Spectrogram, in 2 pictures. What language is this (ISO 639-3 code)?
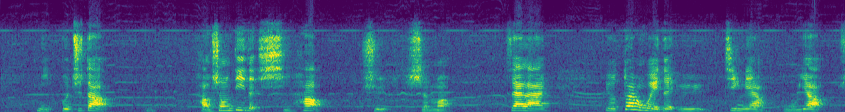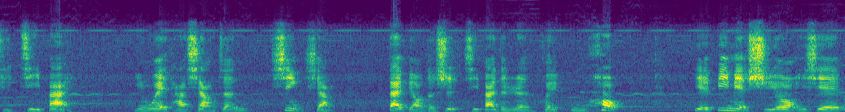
zho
